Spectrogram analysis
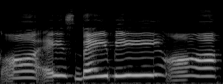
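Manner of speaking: high, drawn-out pitying aww; sympathetic coo. Retold or imitated. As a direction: coo slowly over a sad little one. Coos in sympathy for crying child.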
